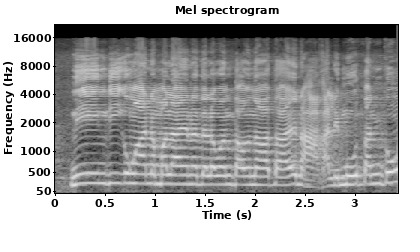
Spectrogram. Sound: none

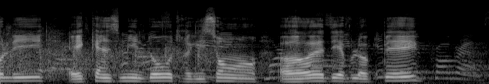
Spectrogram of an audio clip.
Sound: applause

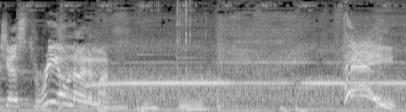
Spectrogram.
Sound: hairdryer blowing

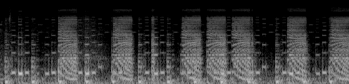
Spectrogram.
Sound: beeping

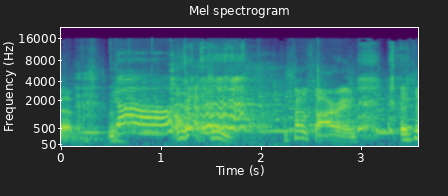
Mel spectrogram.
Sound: laughs

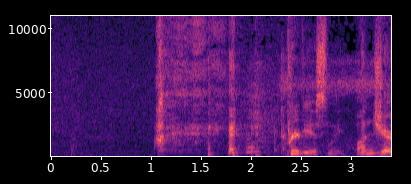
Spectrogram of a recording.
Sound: laughs

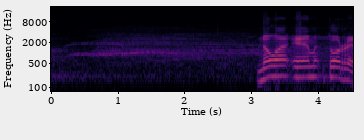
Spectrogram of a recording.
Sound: audience applauding

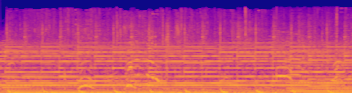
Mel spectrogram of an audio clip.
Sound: players yelling

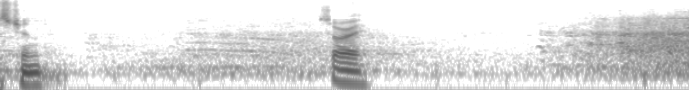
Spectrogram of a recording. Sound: audience booing; audience laughing

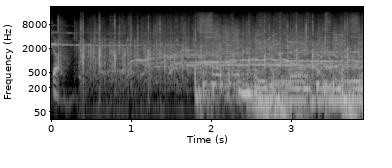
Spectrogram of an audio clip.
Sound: cheers and applause

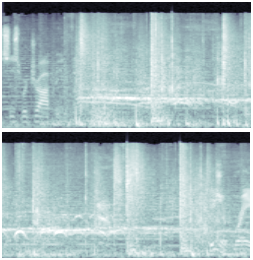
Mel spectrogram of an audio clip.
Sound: gunshots

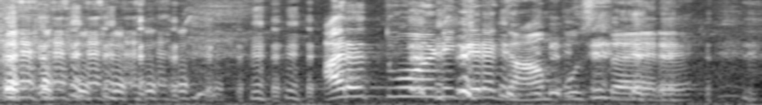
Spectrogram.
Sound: all laughing

